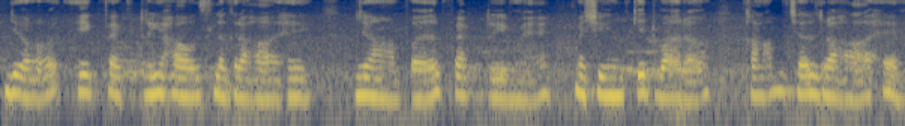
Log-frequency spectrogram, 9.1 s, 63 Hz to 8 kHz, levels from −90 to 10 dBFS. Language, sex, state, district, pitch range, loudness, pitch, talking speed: Hindi, female, Madhya Pradesh, Dhar, 195-220 Hz, -15 LUFS, 205 Hz, 120 wpm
